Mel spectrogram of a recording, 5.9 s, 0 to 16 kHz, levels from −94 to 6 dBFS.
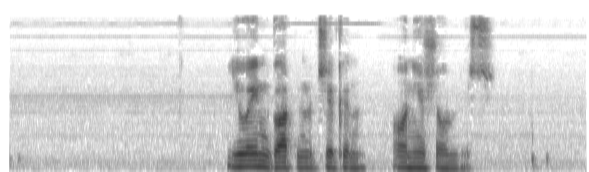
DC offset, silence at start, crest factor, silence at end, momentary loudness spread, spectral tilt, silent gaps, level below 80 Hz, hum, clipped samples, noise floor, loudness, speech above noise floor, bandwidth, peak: under 0.1%; 2.3 s; 22 dB; 0.95 s; 13 LU; -4.5 dB/octave; none; -52 dBFS; none; under 0.1%; -59 dBFS; -25 LUFS; 35 dB; 11.5 kHz; -6 dBFS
